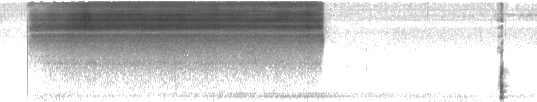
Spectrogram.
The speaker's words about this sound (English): The fuck is that sound? I'm like, is that coming over the AirPods? Like, wait, did it is that the music? Are my AirPods hissing?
